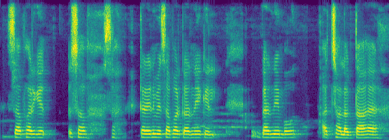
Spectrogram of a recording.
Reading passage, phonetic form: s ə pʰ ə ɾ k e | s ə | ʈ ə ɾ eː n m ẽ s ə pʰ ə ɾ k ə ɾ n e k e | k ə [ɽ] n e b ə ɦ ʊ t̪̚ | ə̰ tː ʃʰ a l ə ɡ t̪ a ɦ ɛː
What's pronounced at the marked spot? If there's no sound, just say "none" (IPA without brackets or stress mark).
ɾ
